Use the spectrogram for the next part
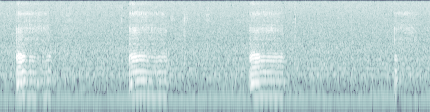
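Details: Pug puppy lying on her back, sound asleep, snoring loudly: soft, buzzy snores with a slight whistling edge, about one every two seconds, in a quiet room with a steady hum.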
